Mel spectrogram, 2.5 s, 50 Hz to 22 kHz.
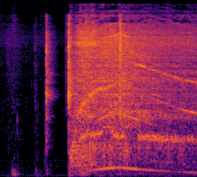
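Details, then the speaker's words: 1987 Numatic Henry HVC200 vacuum motor, just reassembled, spins up with a coarse, uneven whine that sags in pitch with a rough edge; runs horribly, owner suspects worn motor bearings, plans rebuild. "Ooh, that runs horrible. So, yeah. Right, we'll sort him out. It's probably bearings. That definitely sounds like bearings, that does."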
